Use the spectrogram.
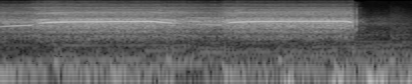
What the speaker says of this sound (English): We're just going to make some marks here with our drill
